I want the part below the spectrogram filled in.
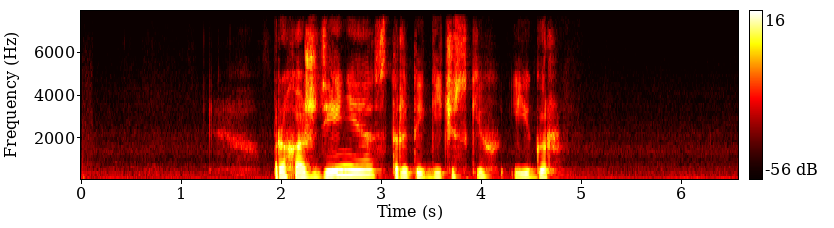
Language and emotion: Russian, neutral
